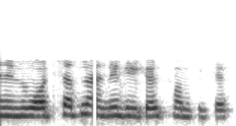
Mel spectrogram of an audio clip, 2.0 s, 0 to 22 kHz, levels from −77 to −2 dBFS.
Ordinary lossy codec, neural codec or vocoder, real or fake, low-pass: none; codec, 44.1 kHz, 3.4 kbps, Pupu-Codec; fake; 3.6 kHz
